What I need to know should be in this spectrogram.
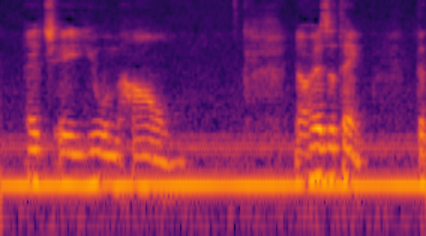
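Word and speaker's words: Haum: Okay, the Bij mantra of this chakra is Hum, H-A-U-M, so it is pronounced as Hum, H-A-U-M, Hum.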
